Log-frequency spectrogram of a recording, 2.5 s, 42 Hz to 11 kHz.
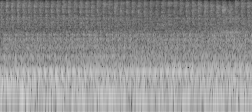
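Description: A Wilesco D100E model steam engine runs steadily with a dense low mechanical chugging and hum, close and continuous as it begins to slow down.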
